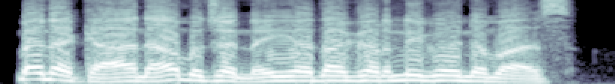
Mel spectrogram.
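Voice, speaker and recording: A man's voice: a little high, fast talker, no echo, lightly acted. A man playing a hot-tempered fourteen-year-old elder brother in a children's cartoon story, irritable and snapping. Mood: irritated. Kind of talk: children's animated moral story acting.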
